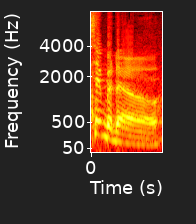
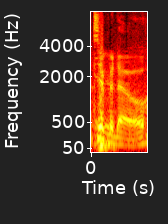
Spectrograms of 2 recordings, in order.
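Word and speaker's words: Thibodeaux: And then for the 5th overall pick, Kayvon, I always get his last name wrong. Please help me out. Thibodeau. Kayvon Thibodeau.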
